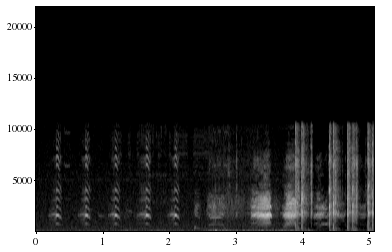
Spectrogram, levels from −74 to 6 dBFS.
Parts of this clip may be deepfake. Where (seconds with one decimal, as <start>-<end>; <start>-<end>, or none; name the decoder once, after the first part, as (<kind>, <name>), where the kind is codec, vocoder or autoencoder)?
none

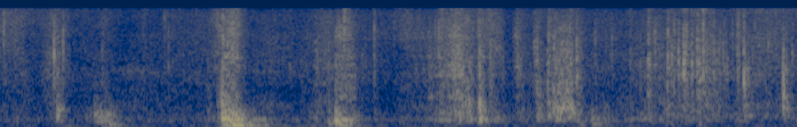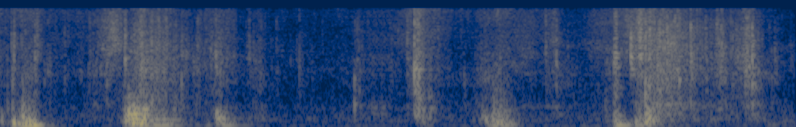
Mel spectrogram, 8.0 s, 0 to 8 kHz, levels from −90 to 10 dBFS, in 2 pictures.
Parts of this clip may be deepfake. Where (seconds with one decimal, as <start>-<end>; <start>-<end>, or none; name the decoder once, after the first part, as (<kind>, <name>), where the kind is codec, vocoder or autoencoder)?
none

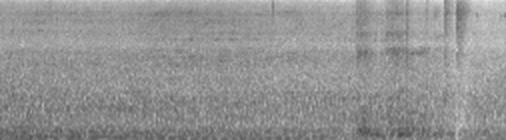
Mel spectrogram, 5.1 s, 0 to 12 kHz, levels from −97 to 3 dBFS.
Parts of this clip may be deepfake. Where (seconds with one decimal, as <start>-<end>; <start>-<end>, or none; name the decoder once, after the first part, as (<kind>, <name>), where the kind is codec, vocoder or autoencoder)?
none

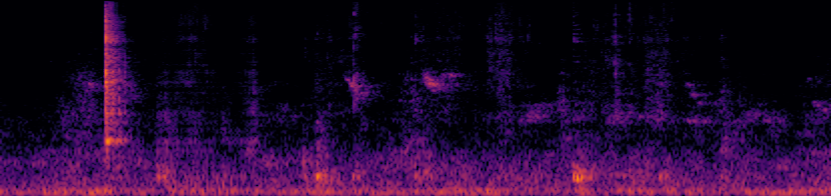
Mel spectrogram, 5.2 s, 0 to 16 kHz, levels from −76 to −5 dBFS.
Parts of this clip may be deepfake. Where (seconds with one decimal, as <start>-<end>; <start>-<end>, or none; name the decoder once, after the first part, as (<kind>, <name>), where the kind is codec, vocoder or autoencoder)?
1.0-1.6 (vocoder, Vocos)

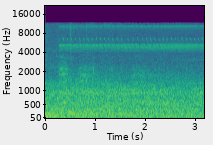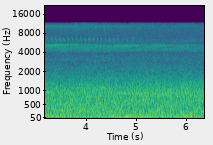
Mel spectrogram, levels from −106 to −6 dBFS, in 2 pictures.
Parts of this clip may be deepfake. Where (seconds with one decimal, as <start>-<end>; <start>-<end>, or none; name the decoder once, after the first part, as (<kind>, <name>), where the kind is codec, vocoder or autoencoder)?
none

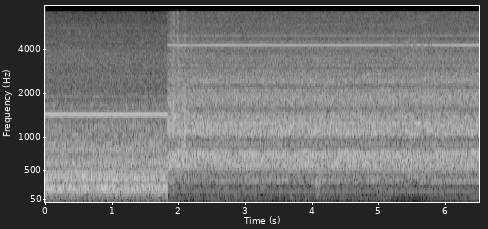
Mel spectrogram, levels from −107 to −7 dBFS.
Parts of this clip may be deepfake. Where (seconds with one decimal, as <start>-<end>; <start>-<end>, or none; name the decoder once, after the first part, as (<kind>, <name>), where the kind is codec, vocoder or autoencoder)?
5.2-5.8 (codec, DAC)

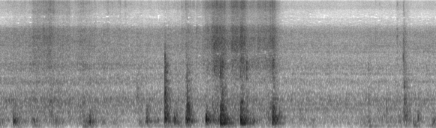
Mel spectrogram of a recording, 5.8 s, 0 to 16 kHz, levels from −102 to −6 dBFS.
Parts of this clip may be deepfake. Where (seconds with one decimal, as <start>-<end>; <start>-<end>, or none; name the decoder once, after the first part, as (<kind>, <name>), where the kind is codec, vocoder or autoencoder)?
none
